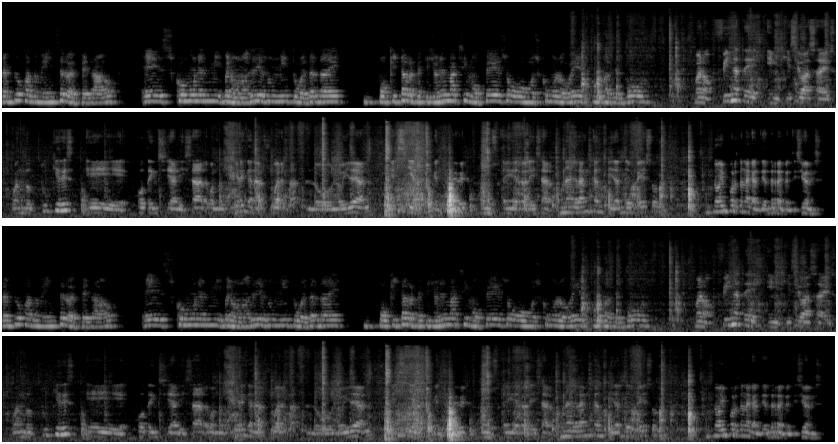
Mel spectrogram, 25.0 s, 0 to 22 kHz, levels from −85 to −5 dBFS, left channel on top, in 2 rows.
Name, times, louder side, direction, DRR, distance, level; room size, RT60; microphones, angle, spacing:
voice 1, 0.0-1.7 2.1-5.1 5.4-9.8, left 3 dB, 60° left, 0.4 m, -44 dB
sound 1, 8.5-23.2, left 2 dB, 5° left, 0.7 m, -42 dB
voice 2, 10.4-22.6 23.1-24.9, left 4 dB, 85° left, 0.7 m, -45 dB
3.9 x 2.1 x 2.4 m
head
